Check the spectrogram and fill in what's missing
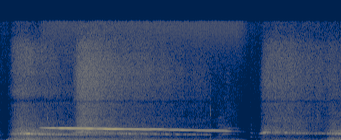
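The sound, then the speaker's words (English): A person whistles a long, steady note that slowly slides lower, breaks off briefly, then resumes, set against a constant low rumbling background noise. “You got to work on your whistle.”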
